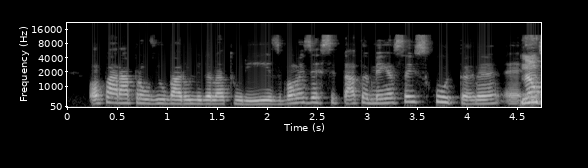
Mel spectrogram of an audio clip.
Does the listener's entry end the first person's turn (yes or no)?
yes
